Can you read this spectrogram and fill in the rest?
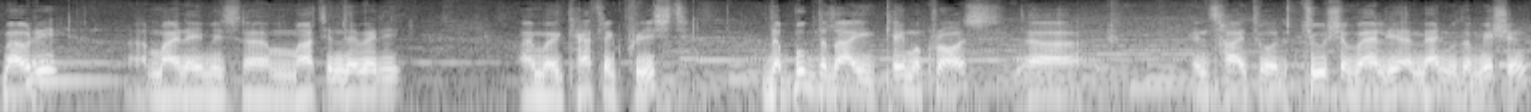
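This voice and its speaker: Casting: male priest, medium pitch, halting testimonial delivery over background music. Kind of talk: personal testimony. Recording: music bed behind the voice.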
